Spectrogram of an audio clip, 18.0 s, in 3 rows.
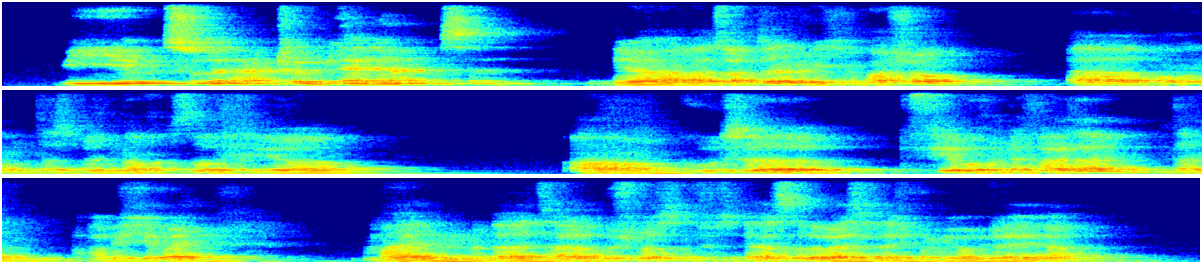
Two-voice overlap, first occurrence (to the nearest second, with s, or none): none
